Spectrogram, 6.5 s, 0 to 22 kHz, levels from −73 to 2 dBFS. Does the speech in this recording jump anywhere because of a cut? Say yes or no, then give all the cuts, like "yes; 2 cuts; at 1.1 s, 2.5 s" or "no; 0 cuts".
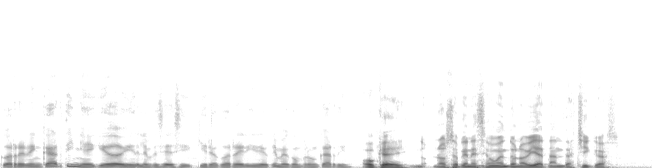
yes; 4 cuts; at 1.3 s, 2.7 s, 3.5 s, 4.6 s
